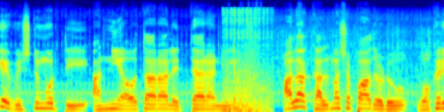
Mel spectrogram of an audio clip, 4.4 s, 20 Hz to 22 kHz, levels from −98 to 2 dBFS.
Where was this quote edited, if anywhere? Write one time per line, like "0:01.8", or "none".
0:02.5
